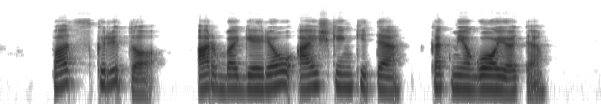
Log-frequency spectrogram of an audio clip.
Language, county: Lithuanian, Vilnius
